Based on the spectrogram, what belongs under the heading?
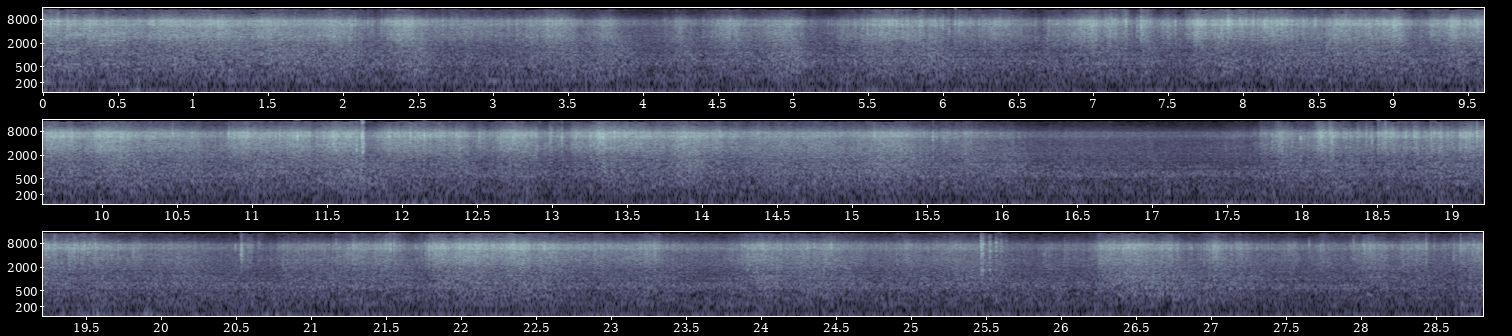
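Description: Heavy, wind-driven hurricane rain pelting a moving car, heard from inside the cabin as a dense, steady hiss that surges and flickers with the gusts. It eases briefly about two thirds of the way through.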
